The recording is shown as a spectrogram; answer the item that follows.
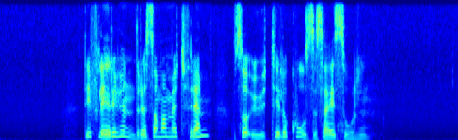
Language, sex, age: Norwegian, female, 33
